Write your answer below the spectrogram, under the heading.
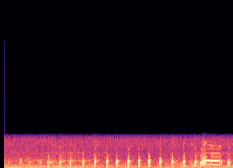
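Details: Many hens crowd the same nest boxes trying to lay, giving steady mid-pitched clucks about twice a second that build in strength, then a drawn-out higher tonal note near the end.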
